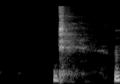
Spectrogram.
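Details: Sneezing from pet cats that all have a cold and are on medicine; the owner suspects the infection came from a feral cat colony.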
